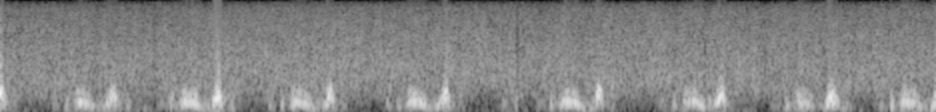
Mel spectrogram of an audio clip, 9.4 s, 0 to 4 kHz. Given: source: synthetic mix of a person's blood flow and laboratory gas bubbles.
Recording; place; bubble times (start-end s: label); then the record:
Doppler ultrasound of blood flow; precordium
no bubbles
From the record:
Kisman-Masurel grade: 000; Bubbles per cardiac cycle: 0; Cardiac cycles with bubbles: 0%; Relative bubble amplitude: no bubbles discernible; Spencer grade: 0 (complete lack of bubble signals)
